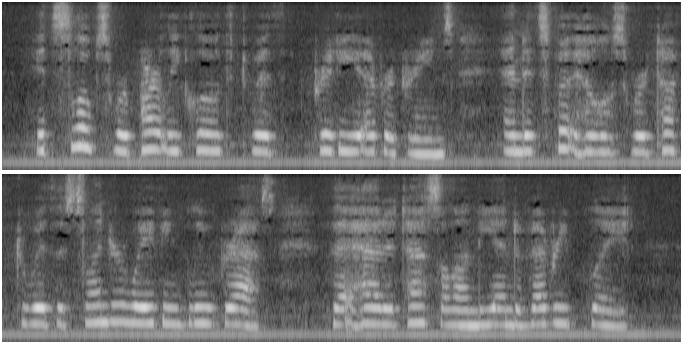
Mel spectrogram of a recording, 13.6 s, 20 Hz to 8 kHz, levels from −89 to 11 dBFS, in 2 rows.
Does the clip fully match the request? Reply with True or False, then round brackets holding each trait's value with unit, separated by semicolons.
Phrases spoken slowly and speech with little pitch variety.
True (130 wpm; 2.2 semitones)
